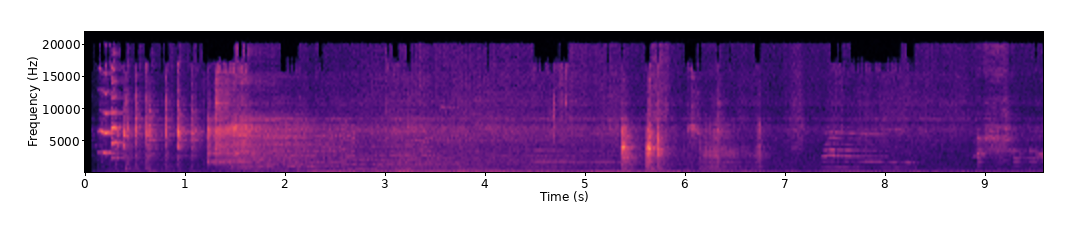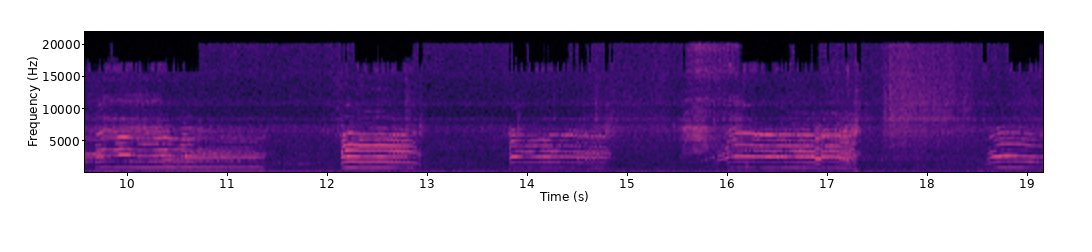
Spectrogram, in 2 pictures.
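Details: Stray cats being fed outdoors; rumbling, clattering noise at first, then a series of short, high meows with clear harmonics repeating every second or two, alongside steady background hum.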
